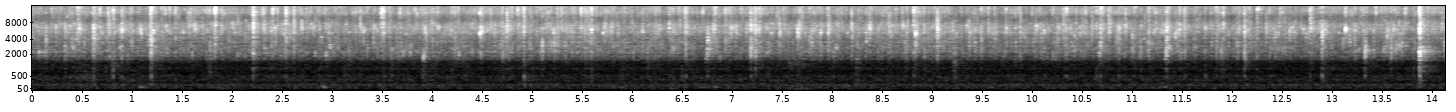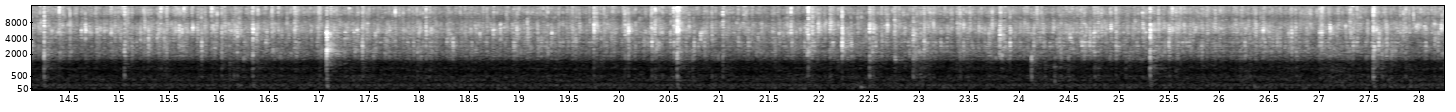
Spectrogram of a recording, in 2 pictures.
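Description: Steady rain on a window: a dense hiss of fine drops with many small scattered taps. A couple of sharper taps stand out about halfway through.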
